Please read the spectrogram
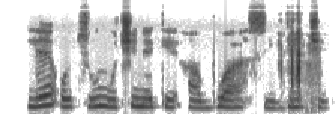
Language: Igbo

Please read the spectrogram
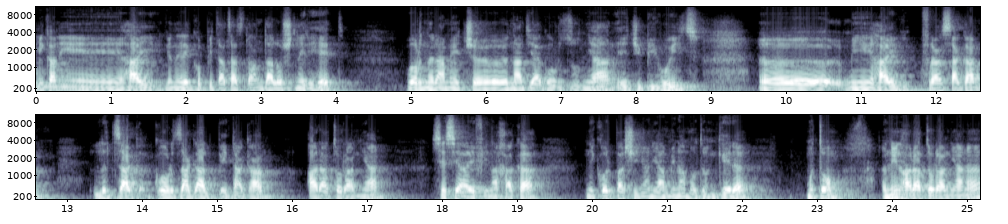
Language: Romanian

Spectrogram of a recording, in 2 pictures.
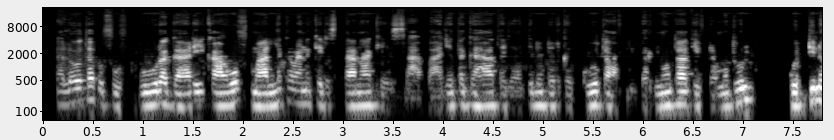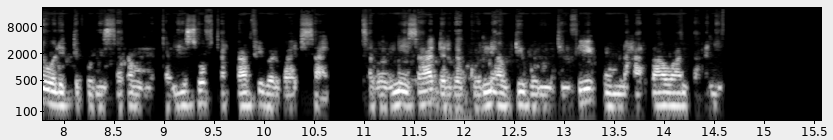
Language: Oromo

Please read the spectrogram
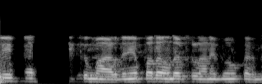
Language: Punjabi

